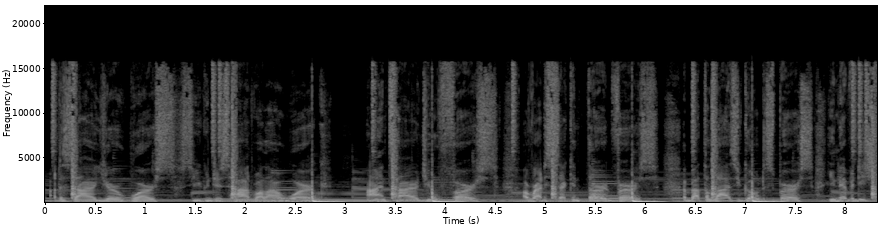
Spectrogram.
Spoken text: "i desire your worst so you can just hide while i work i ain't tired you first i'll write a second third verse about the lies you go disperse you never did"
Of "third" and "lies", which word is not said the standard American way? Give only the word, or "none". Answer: none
